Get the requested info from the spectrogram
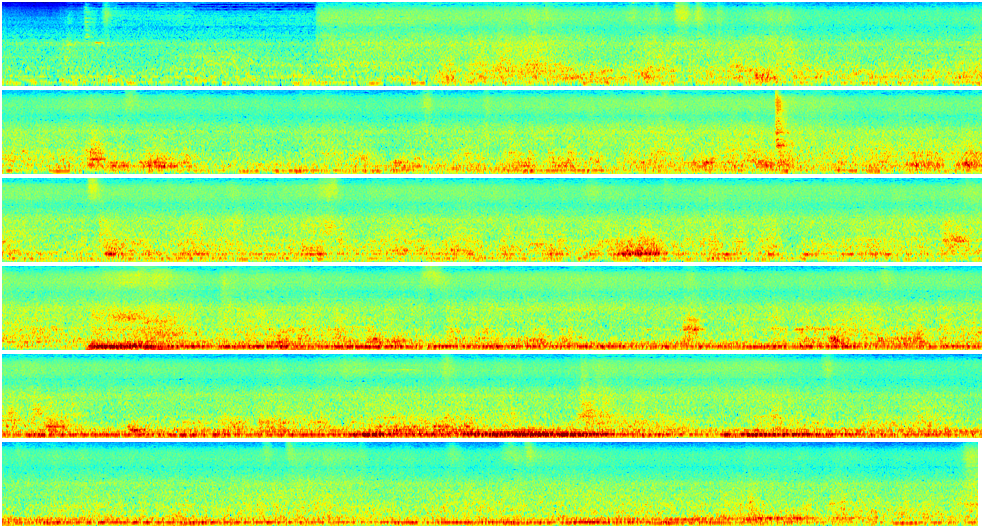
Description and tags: The sounds of a self-service car wash.
field, nature, industrial, recording, water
